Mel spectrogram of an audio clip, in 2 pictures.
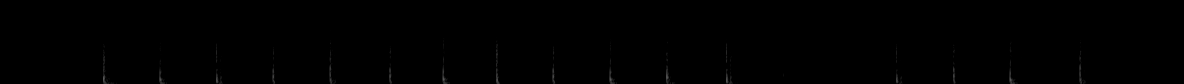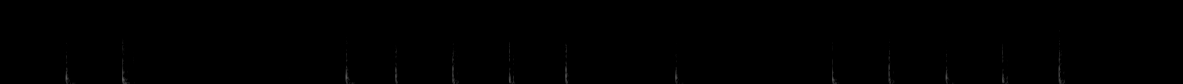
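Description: Footsteps tap at an even pace on a hard surface, with short pauses.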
